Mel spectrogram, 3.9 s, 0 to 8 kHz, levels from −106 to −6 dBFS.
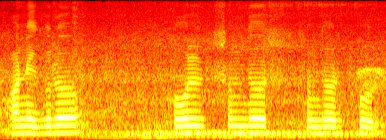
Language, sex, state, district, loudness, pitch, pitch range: Bengali, male, West Bengal, Cooch Behar, -17 LUFS, 155 Hz, 150-160 Hz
